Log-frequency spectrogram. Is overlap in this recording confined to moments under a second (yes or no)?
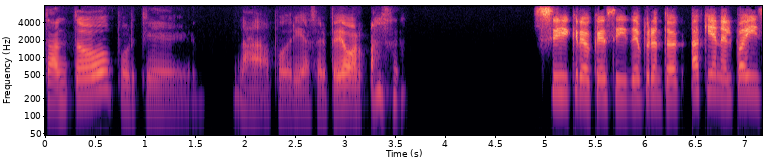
yes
